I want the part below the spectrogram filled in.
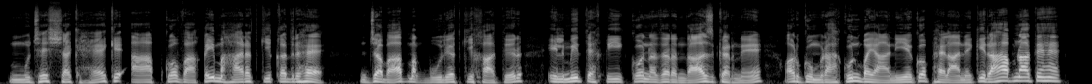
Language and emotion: Urdu, disgusted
